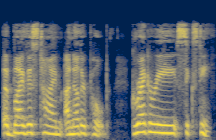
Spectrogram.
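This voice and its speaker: A woman playing a well-informed, matter-of-fact history researcher in a radio play, explaining things briskly and frankly. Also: on the high side, steady tone, lightly acted. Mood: informative, tactful.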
